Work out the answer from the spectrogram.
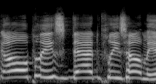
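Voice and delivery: high, lightly mocking little-child plea; pleading baby. Pastor contrasts a polite baby plea with the real demand, high and pleading. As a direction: beg sweetly, like a tiny child. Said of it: "It's not like".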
